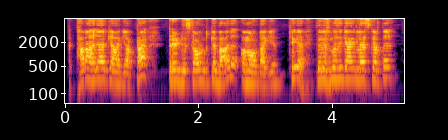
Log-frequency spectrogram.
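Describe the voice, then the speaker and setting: A man's voice: high-pitched, fast talker, fairly bright tone. Teacher quizzing his class aloud. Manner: repetitive, asks and answers own questions, frequent "theek hai". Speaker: accountancy teacher. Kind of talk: explaining journal entries step by step.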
